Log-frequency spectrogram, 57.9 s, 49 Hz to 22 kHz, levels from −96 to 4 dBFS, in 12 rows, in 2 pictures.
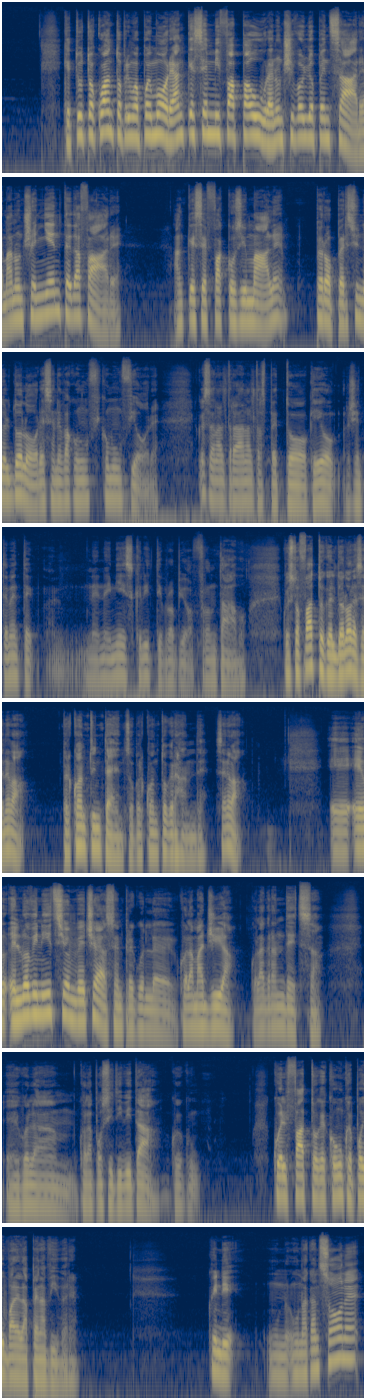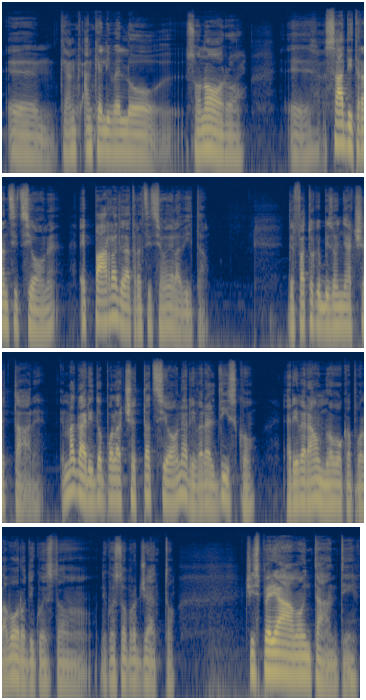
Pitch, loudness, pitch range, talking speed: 110 Hz, -27 LUFS, 95-125 Hz, 145 wpm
